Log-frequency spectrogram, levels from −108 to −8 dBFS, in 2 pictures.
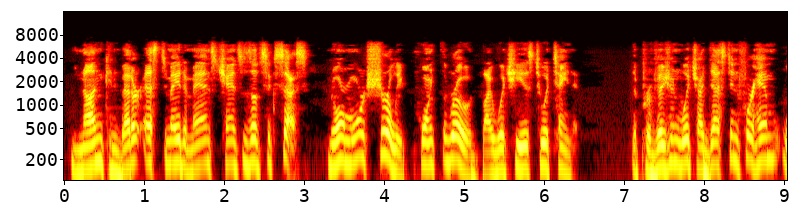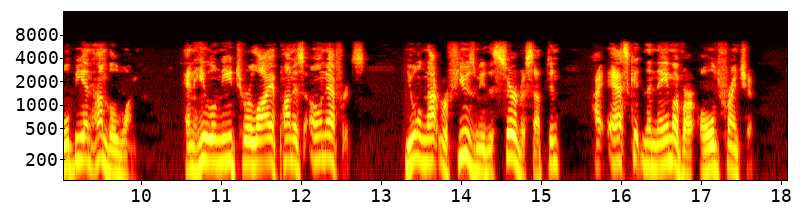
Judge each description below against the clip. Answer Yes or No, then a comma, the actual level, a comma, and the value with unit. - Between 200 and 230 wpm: Yes, fast, 205 wpm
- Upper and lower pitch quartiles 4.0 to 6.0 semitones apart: Yes, average, 4.4 semitones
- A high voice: No, medium, 170 Hz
